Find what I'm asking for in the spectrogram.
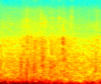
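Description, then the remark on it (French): Wind blows steadily outdoors, a continuous rushing noise with a heavy low rumble buffeting the microphone throughout, moderately loud, with no voices. “Et le pouillot vélo se fait entendre dans le vent.”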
